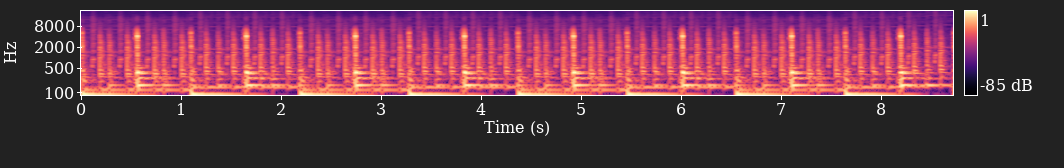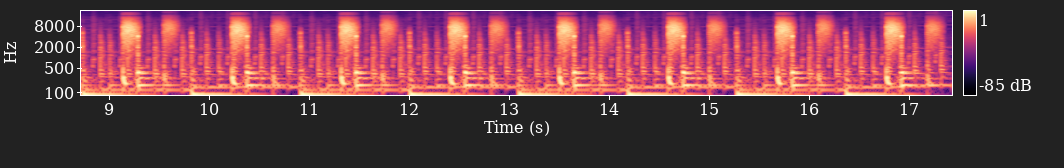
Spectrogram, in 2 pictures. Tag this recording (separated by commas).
Drum kit, Musical instrument, Music, Percussion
